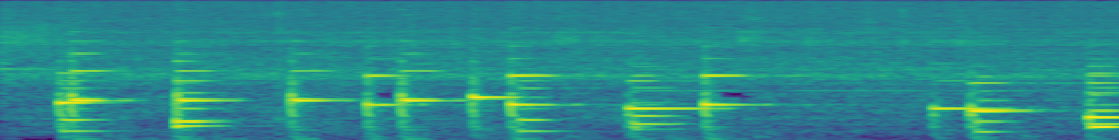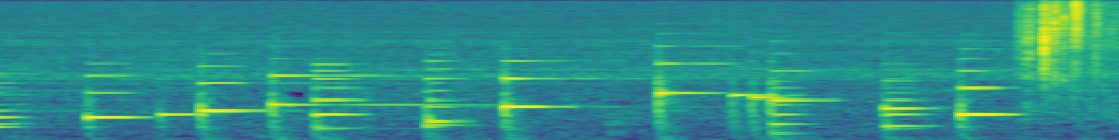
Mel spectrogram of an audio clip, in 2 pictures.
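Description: Background music: a gentle melody of single piano or electric-piano notes, each fading away, about two to three notes a second. A short burst of noise comes in near the end.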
